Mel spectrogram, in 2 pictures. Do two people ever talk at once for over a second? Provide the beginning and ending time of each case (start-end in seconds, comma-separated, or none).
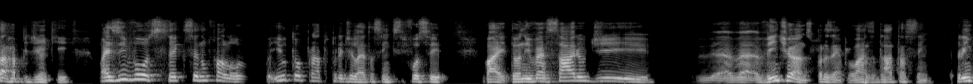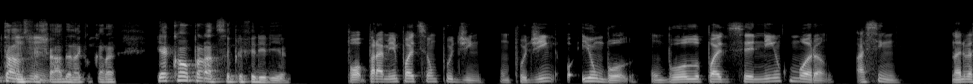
none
